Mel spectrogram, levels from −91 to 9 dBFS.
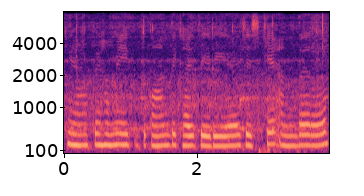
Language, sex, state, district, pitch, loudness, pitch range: Hindi, female, Chandigarh, Chandigarh, 220 Hz, -14 LUFS, 210-225 Hz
